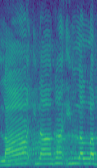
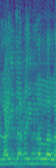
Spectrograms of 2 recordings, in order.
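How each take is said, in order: First: The phrase is said slowly and carefully. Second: The phrase is said quickly and hurriedly. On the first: There is no deity except God. The speaker calls it right. "এই লা ইলাহা ইল্লাল্লাহ বলবেন।" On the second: There is indeed a deity besides God. The speaker calls it wrong. "হুটোপাটা করে"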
